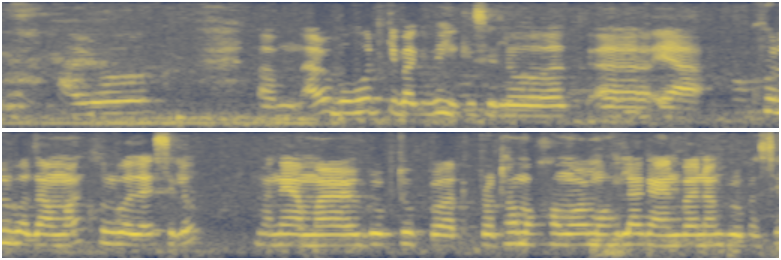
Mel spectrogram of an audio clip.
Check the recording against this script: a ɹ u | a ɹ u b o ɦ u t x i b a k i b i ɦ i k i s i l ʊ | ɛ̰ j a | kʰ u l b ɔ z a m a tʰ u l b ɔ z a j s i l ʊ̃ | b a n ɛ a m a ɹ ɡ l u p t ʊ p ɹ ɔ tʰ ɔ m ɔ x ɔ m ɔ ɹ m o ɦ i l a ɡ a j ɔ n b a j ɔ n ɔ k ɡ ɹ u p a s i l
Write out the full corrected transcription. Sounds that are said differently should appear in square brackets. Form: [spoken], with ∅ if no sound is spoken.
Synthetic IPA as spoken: a ɹ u | a ɹ u b o ɦ u t [k] i b a k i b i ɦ i k i s i l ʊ | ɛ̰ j a | kʰ u l b ɔ z a m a [kʰ] u l b ɔ z a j s i l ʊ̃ | [m] a n ɛ a m a ɹ ɡ [ɹ] u p t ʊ p ɹ ɔ tʰ ɔ m ɔ x ɔ m ɔ ɹ m o ɦ i l a ɡ a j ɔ n b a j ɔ n ɔ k ɡ ɹ u p a s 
